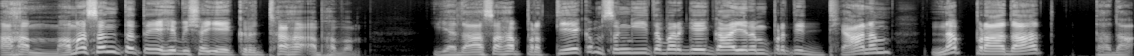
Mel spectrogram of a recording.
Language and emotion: Sanskrit, angry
